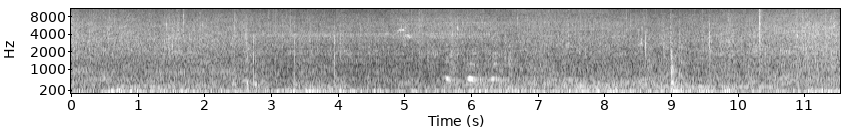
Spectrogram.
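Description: Pork loin skewers sizzling faintly on a wire grill over wood coals, with a few scattered crackles.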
